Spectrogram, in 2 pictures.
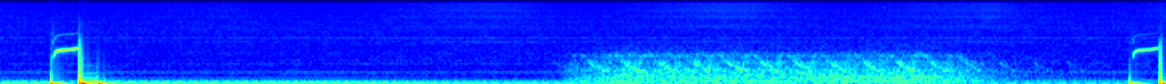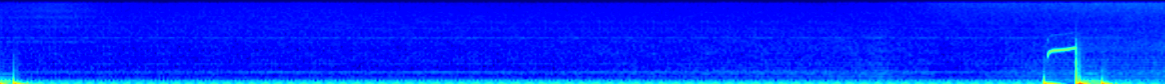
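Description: Electronic hum and buzzing from a self-built electromagnetic-field sensor sonifying vibrations of phone booths, subways, trolleybuses, power lines and televisions in São Paulo, Brazil, with three sharp, bright clicking bursts spaced about ten seconds apart and a louder band of dense buzzing noise in between, all without speech.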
